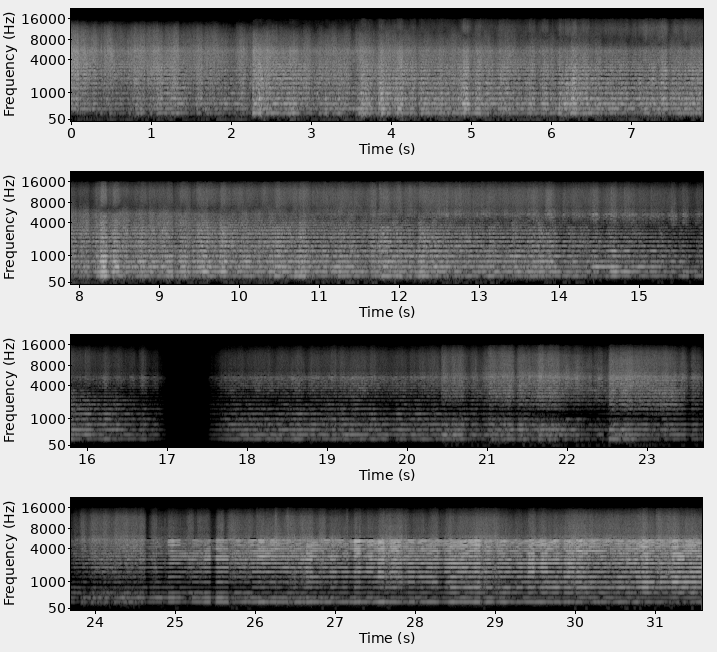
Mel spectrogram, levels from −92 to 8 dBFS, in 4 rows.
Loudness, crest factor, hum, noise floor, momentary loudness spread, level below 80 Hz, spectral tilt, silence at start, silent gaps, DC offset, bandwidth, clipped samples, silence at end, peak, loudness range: -25 LUFS; 22 dB; none; -52 dBFS; 20 LU; -80 dBFS; 0.5 dB/octave; 0 s; 17.00-17.51 s; under 0.1%; 16 kHz; under 0.1%; 0 s; -8 dBFS; 20 LU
